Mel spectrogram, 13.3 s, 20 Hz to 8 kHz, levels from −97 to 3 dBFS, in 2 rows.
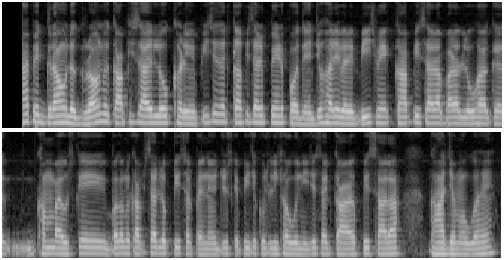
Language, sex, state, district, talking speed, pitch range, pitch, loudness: Hindi, male, Uttar Pradesh, Hamirpur, 250 wpm, 140-160 Hz, 145 Hz, -25 LUFS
